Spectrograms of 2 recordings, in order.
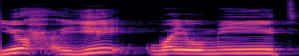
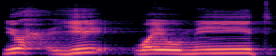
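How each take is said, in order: Both takes have the same delivery.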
